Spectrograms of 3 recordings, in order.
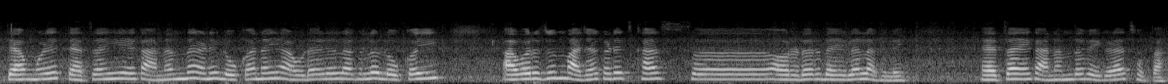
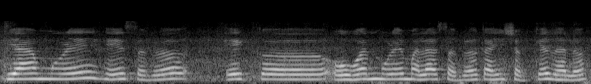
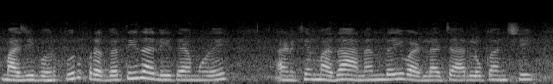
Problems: constant background noise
